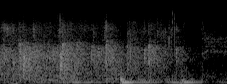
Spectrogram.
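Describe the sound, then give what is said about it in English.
Audience applause at a community event hosted by an elected representative, a faint, steady patter of many hands clapping that tapers slightly toward the end. “Why don't you give Brenda a round of applause? She put this thing together.”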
